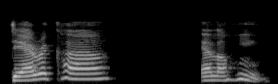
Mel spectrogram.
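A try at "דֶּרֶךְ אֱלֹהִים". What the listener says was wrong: Where do you see an A at? You're saying what? There's no A. So there's only de.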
